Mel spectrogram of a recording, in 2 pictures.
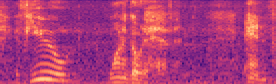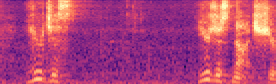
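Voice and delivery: whispery altar-call style, into microphone. Recounting what a man said during an altar call, in a whispery altar-call voice. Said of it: "that altar call voice, kind of whispery into the microphone".

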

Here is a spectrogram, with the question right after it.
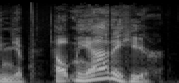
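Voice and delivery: ordinary delivery

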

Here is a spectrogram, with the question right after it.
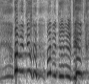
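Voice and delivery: play-acted frantic, high, panicked cries. Retelling how she panicked when they were about to miss the flight, imitating panicking. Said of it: "ela entrou em pânico".

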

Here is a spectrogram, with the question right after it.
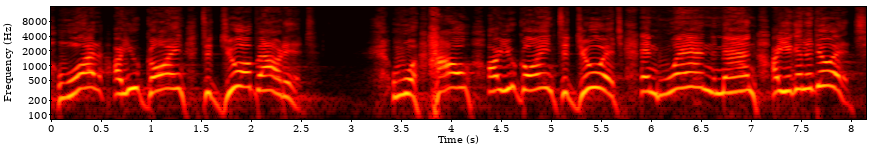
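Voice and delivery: worked-up, carried-away shouting, high and drawn out. Explaining a teaching, the speaker asks the listener questions, in excited yelling. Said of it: "I'm just getting excited".

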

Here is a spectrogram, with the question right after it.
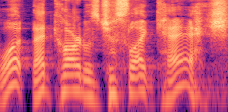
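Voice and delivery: indignant, high-pitched and slow.

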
